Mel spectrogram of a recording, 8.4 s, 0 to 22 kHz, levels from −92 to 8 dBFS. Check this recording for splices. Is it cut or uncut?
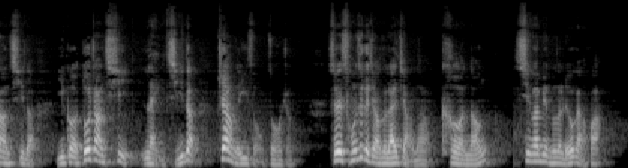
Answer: uncut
